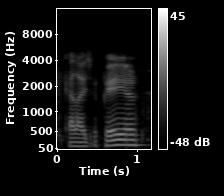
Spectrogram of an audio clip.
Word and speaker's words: Elija Perrier: Hello everyone, this is our QTalk with Elija Perrier. Did I pronounce it correctly?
